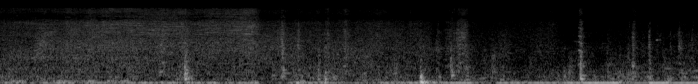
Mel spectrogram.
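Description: Carpet extraction machine running: a steady hiss over a low hum, with a few short knocks, the loudest about four seconds in.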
